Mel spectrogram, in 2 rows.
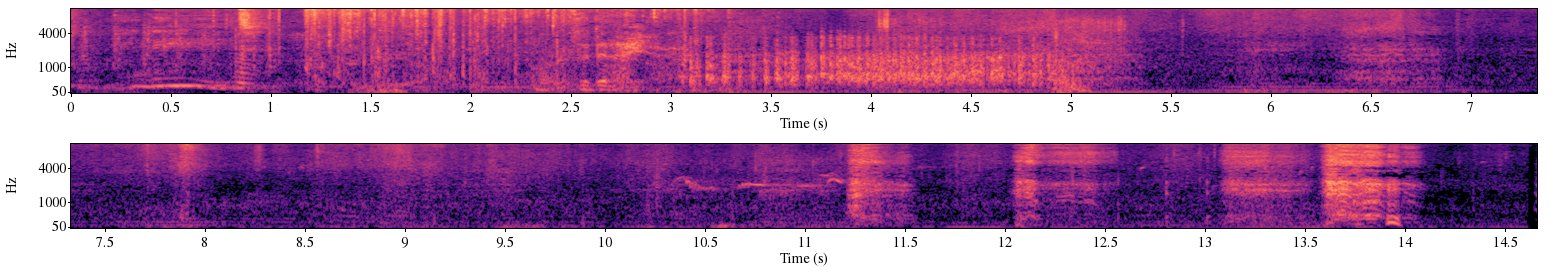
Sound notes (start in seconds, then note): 0.8 rumbling continues; 4.3 portal sound; 12.0 laughter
